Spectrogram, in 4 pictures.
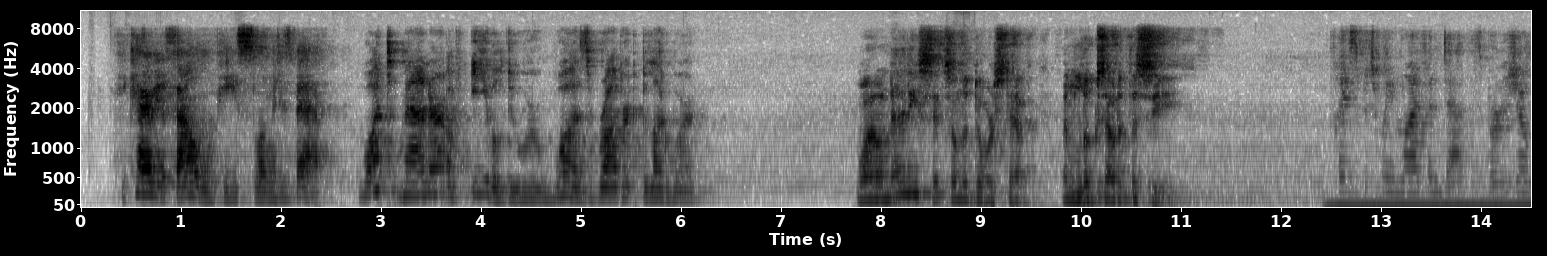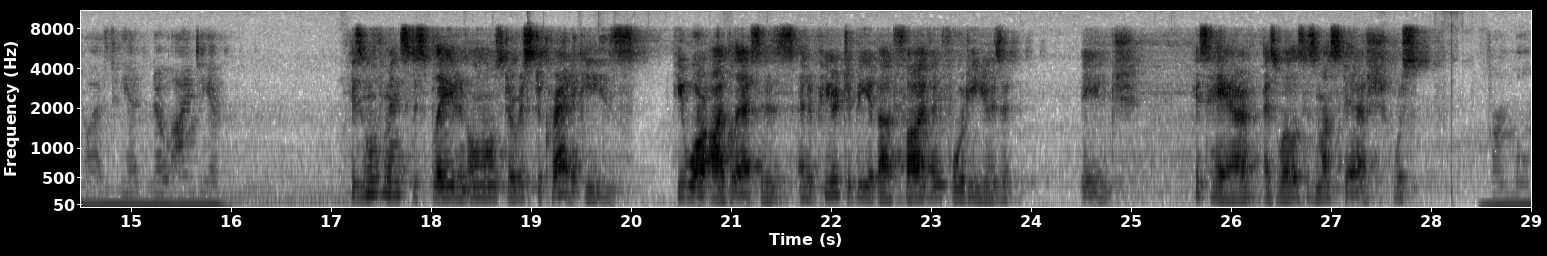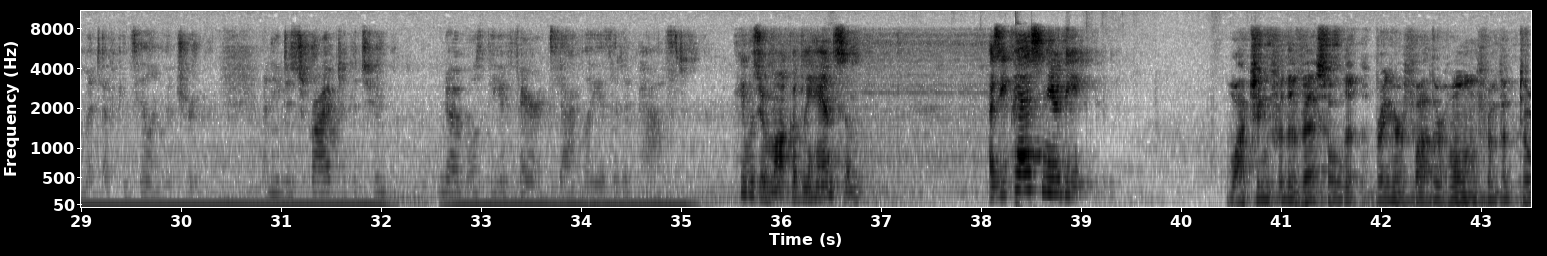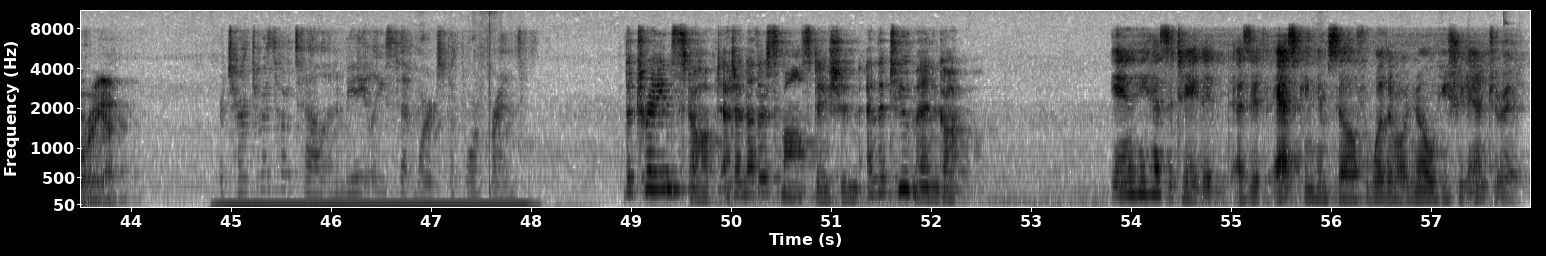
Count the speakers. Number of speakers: four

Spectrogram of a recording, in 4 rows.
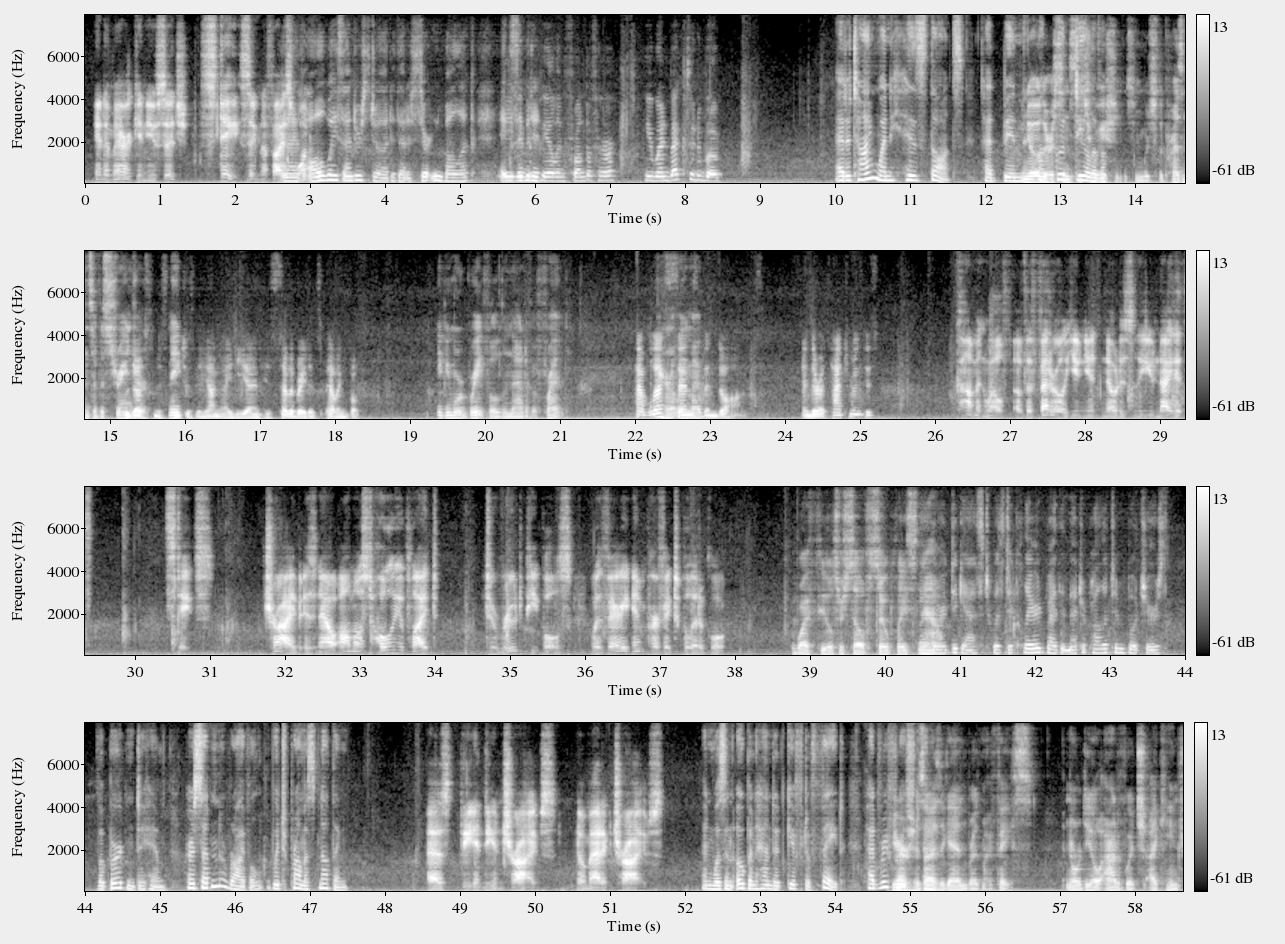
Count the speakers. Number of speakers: six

